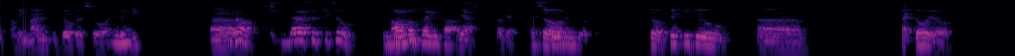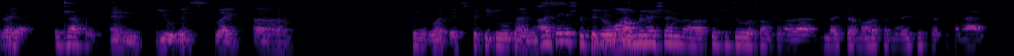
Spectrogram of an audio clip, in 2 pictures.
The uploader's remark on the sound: We apologise for the kinda shitty audio. Don't know what happened there but we kind of fixed it.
